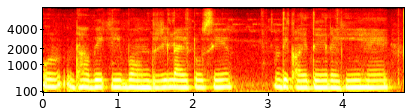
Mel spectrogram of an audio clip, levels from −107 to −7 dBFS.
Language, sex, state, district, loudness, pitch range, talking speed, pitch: Hindi, female, Uttar Pradesh, Shamli, -13 LUFS, 195-205 Hz, 110 wpm, 200 Hz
